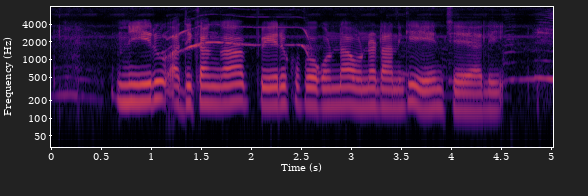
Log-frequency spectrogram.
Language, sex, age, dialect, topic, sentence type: Telugu, male, 31-35, Telangana, agriculture, question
